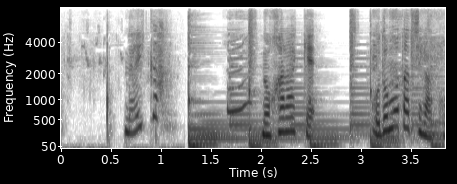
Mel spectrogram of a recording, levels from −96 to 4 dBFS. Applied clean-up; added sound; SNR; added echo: none; none; none; none.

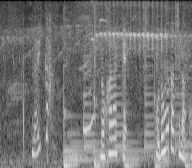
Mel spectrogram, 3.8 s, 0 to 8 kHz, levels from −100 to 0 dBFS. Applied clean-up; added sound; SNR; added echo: none; Crow; 8 dB; none.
